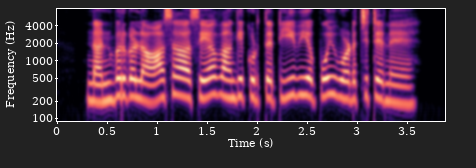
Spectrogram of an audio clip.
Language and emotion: Tamil, sad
